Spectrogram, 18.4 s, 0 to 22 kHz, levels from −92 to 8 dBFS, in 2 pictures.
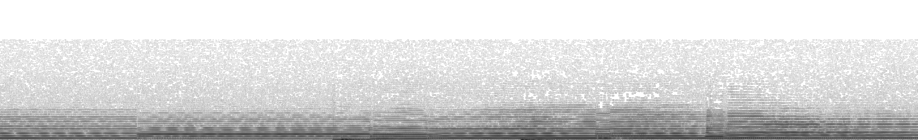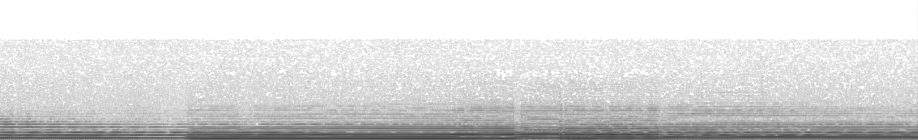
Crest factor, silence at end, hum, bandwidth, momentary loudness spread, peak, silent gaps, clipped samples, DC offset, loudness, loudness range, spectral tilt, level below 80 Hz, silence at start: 18 dB; 0 s; none; 10.5 kHz; 7 LU; -6 dBFS; none; under 0.1%; under 0.1%; -24 LUFS; 4 LU; -7.5 dB/octave; -40 dBFS; 0 s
